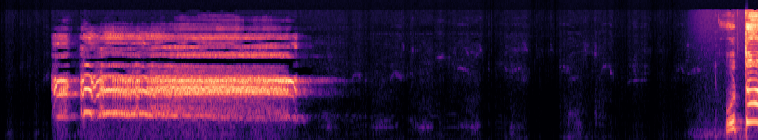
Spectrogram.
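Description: A rooster crows once, loud and close, holding a long note for over two seconds, followed by silence and a brief burst of speech at the end.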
